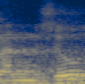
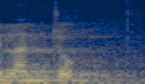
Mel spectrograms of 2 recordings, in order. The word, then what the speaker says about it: Lanzhou: Ini bacanya bukan Lanzhou tapi Lancuk.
